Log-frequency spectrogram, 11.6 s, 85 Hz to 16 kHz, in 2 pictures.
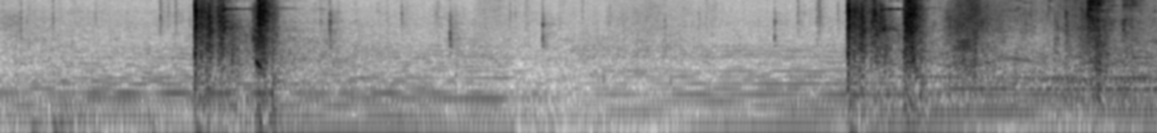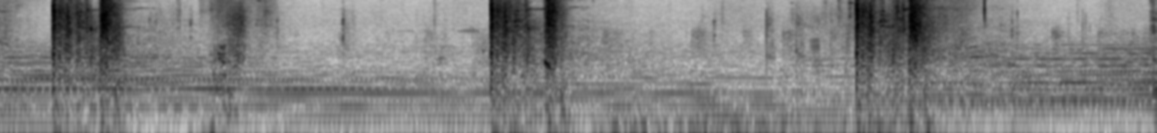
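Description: Sharp, widely spaced sniper rifle shots in the 2009 Xbox 360 game Wanted: Weapons of Fate, each crack loud and distinct over a steady droning game soundtrack, coming in small clusters.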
